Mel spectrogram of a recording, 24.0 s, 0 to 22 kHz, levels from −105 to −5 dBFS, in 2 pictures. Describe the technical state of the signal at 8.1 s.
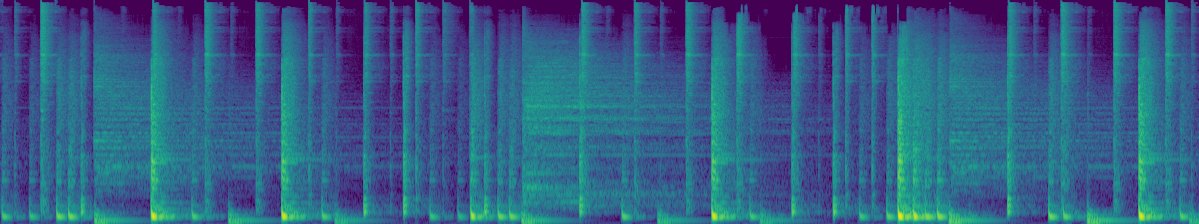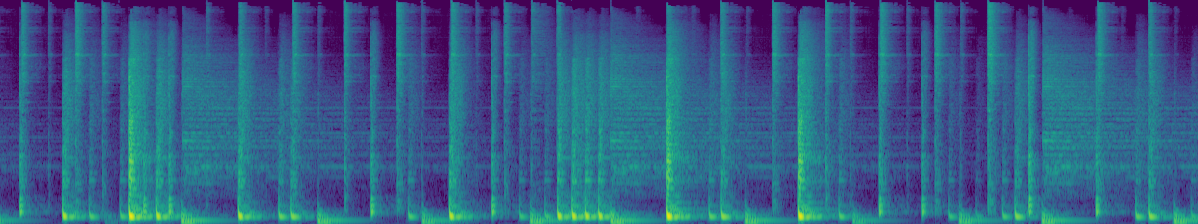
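At 8.1 s the music is inside a Bluetooth SBC bit pool drop running from 7.25 to 9.08 s. The encoder is starved of bits, so the top sub-bands lose their allocation and the rest are coarsely quantised, consistent with the bit pool falling from 31 to 16, around 110 kbps. Treble turns dull and gritty noise rises.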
